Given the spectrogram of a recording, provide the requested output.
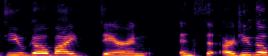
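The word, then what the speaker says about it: Daren: say right okay so what's your name goes darren they go why isn't it spelt with two hours uh because it should be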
